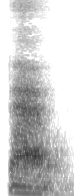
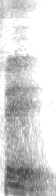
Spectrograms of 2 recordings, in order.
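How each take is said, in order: First: The vowel is said with a more open mouth. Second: The vowel is said with a more closed mouth. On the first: The speaker calls it right. "Obre una miqueta més" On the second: The speaker calls it wrong. "tu estàs fent-la com en castellà"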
